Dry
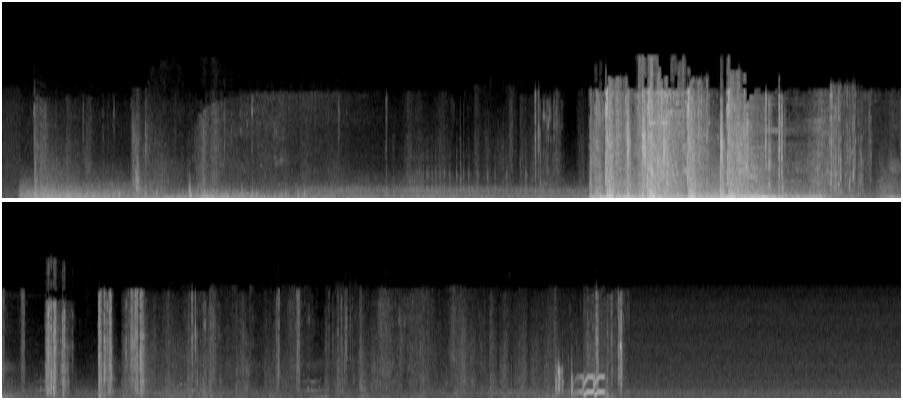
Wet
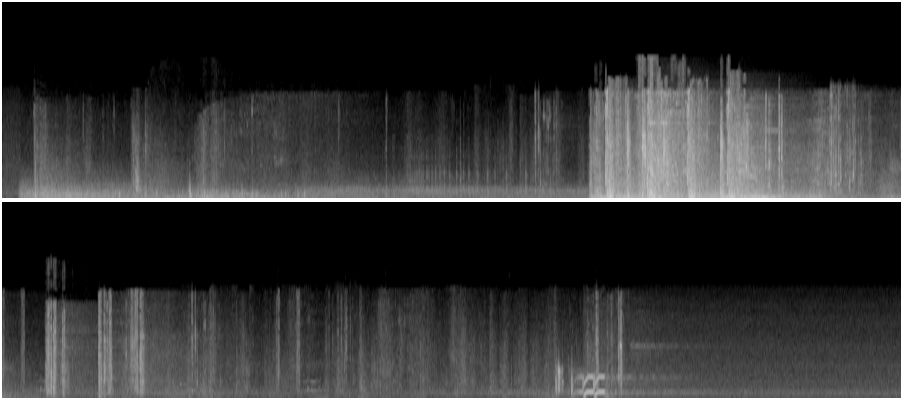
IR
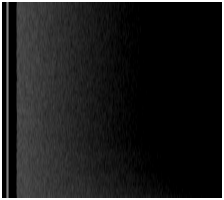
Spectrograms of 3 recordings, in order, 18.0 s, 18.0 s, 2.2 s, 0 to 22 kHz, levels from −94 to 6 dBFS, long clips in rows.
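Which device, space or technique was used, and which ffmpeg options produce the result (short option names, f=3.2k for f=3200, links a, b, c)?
filtered reverb send: -filter_complex "[0:a]asettb=1/sr,asplit=3[a][b][c];[a]atrim=end=4.054[d];[b]atrim=start=4.05:end=4.77,asetpts=PTS-STARTPTS,afade=t=in:d=0.004:c=qsin,afade=t=out:st=0.716:d=0.004:c=qsin,highpass=280[e];[c]atrim=start=4.766[f];[d][e]acrossfade=d=0.004:c1=hsin:c2=qsin[g];[g][f]acrossfade=d=0.004:c1=qsin:c2=hsin,asplit=2[h][i];[i]highpass=f=190:w=0.5412,highpass=f=190:w=1.3066,lowpass=8.4k[j];[1:a]atrim=start_sample=2205[k];[j][k]afir=irnorm=-1:irlink=0,volume=-0.5dB[l];[h][l]amix=inputs=2:normalize=0"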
